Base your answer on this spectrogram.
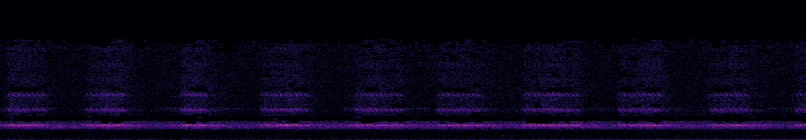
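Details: Crickets at night: a steady, high-pitched chirping pulsing roughly twice a second, with a faint low hum underneath.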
